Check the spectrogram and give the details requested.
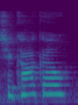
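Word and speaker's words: Chikako: The first one is C-H-I, like chi energy. Chi, chi, chi, chi. The second syllable is ka, K-A. Chi, ka, ka, ka, ka. And the last syllable is ko, ko, ko. So it's chi, ka, ko. Got it. Chicago. 3 syllables. Chi, like the energy, ka, and ko.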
